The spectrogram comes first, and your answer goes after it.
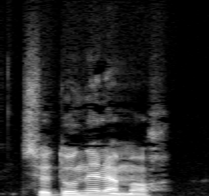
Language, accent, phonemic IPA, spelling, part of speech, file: French, France, /sə dɔ.ne la mɔʁ/, se donner la mort, verb, LL-Q150 (fra)-se donner la mort.wav
- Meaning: to commit suicide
